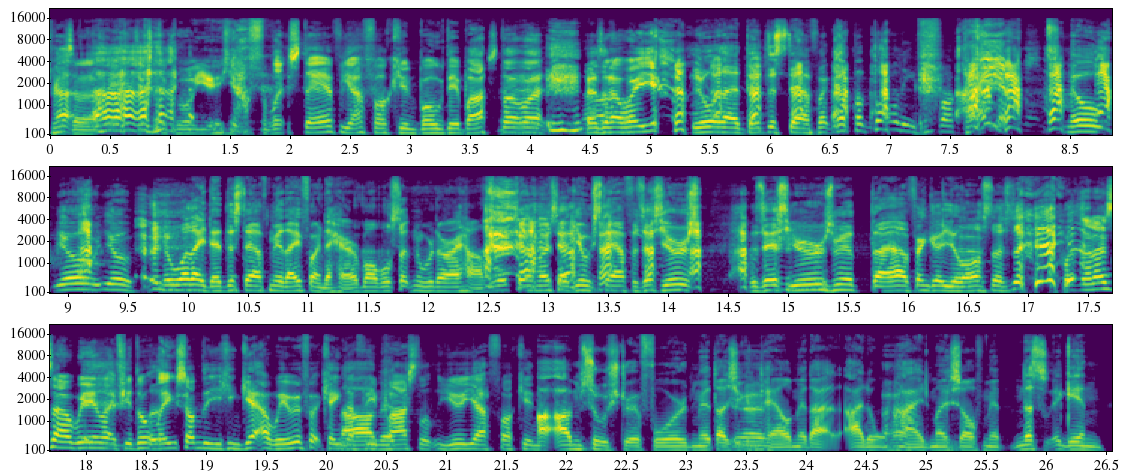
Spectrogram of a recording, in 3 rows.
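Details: Young adult man with Tourette syndrome; tics began at 16 as a shoulder tic, spread across the body, then vocal tics followed; involuntary blurted words and swearing interrupt speech, worse under stress and cameras; Tourette syndrome vocal tics.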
